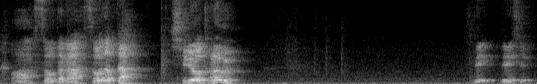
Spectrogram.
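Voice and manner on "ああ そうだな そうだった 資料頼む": Kogoro answering, louder. Retold or imitated.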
